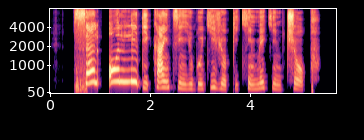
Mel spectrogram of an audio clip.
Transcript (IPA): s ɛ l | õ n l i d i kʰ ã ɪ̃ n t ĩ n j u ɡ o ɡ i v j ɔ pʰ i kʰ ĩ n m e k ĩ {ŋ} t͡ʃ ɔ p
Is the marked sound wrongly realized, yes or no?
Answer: yes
